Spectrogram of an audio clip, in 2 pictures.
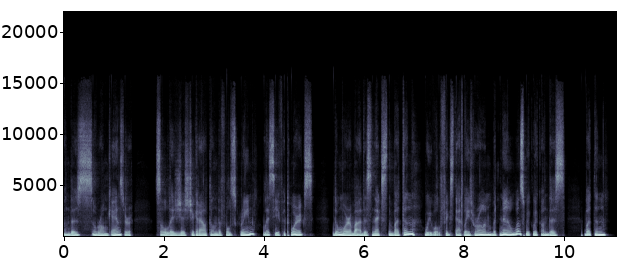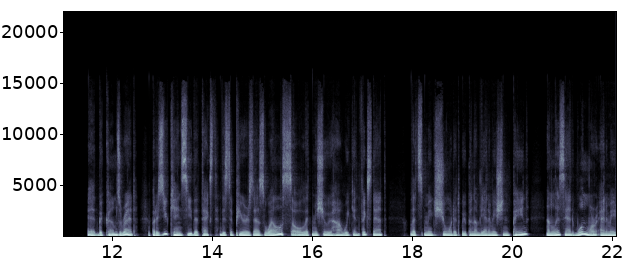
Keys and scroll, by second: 16.6 Escape.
